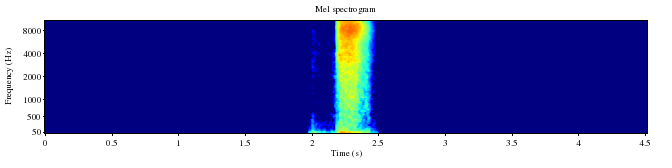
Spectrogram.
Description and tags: Helmet from spacesuit – taking off
Czech, Panska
